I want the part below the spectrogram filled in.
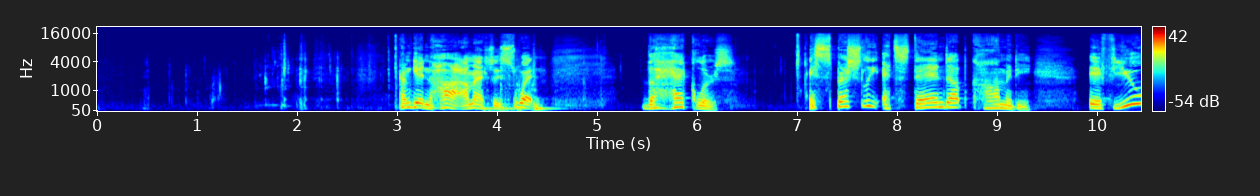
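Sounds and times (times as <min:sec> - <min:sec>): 
someone sipping juice, slurping and swallowing: 0:00.7 - 0:03.0
speech: 0:03.0 - 0:04.8, 0:05.5 - 0:06.4, 0:07.1 - 0:10.4.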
